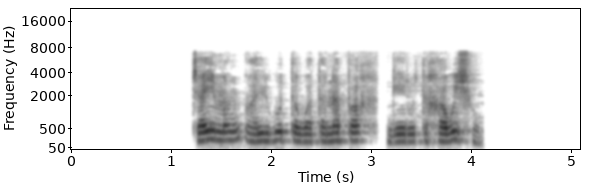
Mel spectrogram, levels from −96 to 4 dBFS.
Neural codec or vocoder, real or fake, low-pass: none; real; 7.2 kHz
